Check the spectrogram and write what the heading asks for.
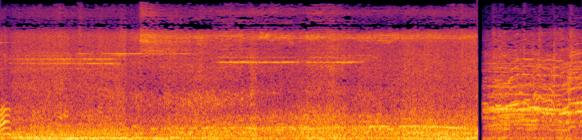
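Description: Steady outdoor street noise, road traffic with wind rumbling on the microphone, with a few long high squealing tones in the middle. It cuts off suddenly near the end and gives way to crowd chatter.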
